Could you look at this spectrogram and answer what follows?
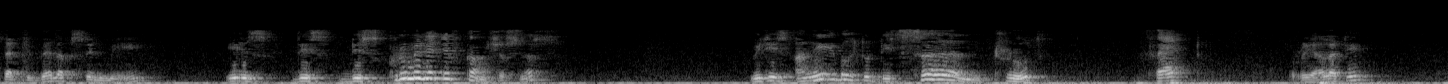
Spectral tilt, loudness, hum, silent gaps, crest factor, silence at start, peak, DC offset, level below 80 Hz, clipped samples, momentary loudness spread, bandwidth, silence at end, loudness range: -10 dB/octave; -22 LUFS; none; none; 18 dB; 0 s; -4 dBFS; under 0.1%; -32 dBFS; under 0.1%; 21 LU; 5.4 kHz; 0 s; 7 LU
